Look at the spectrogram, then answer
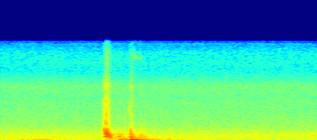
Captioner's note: crunching noise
